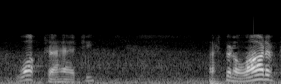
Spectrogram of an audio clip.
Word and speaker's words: Waxahachie: interesting thing about waxahachie it's spelled w-a-x so it looks like wax a hatchet but it's pronounced walk tahachi i spent a lot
